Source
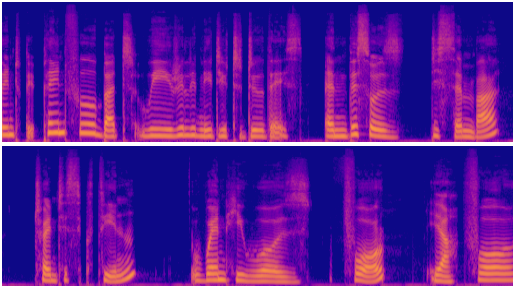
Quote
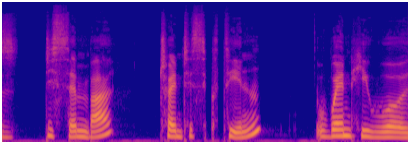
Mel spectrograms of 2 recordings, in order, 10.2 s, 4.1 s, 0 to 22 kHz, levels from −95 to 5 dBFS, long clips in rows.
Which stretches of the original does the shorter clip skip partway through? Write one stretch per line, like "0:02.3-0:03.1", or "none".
none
